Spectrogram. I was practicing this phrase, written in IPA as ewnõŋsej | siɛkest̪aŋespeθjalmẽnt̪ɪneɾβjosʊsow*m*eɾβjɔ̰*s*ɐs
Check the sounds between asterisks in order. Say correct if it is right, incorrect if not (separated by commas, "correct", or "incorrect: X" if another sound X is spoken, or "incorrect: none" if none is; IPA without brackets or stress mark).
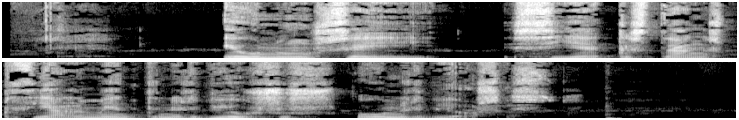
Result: incorrect: n, correct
